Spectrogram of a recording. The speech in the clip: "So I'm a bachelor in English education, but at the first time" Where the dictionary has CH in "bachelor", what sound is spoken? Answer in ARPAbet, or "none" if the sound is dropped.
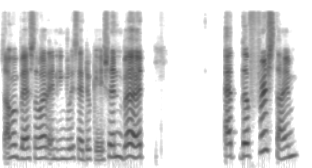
S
